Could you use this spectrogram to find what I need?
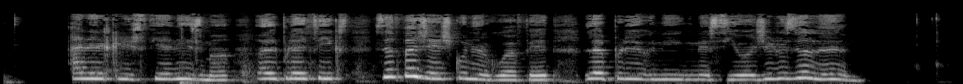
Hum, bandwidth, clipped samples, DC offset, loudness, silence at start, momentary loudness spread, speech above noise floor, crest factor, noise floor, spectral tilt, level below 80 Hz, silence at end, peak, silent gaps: none; 11.5 kHz; under 0.1%; under 0.1%; -21 LUFS; 0.05 s; 9 LU; 38 dB; 18 dB; -59 dBFS; -3 dB/octave; -54 dBFS; 1 s; -4 dBFS; none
